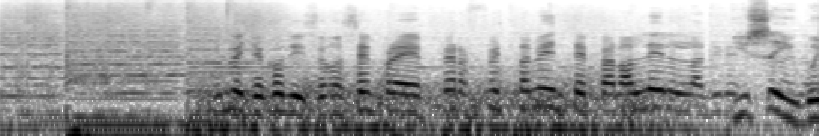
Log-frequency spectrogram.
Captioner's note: electronic music; speaking foreign language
